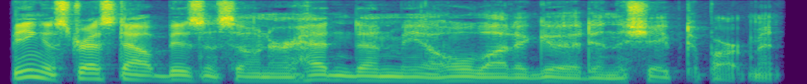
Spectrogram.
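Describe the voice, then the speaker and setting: Against guitar music, a middle-aged American man narrates his own story for a motovlog in a reflective, scripted way. His voice is lowish and a bit bright, and he speaks fast.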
